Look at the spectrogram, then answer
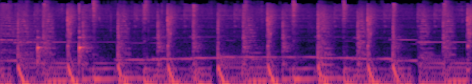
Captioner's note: corks popping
